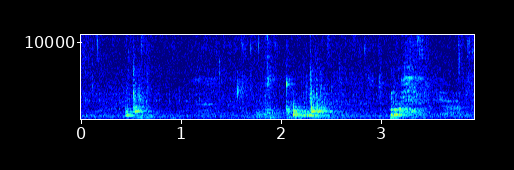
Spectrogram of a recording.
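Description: Prosciutto-wrapped shrimp stirred in a frying pan, a soft background sizzle punctuated by three or four scraping stirs and clinks of utensil against pan, fairly quiet.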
